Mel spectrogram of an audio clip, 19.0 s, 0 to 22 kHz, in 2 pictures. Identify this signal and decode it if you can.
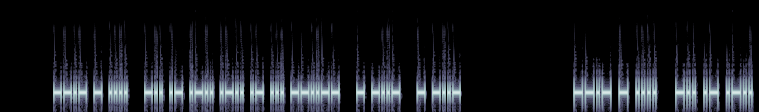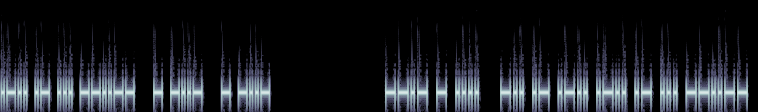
Morse code, heard as a keyed tone, about 33 wpm, 700 Hz. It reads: QTH DALLAS, TX TX QTH DALLAS, TX TX QTH DALLAS,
